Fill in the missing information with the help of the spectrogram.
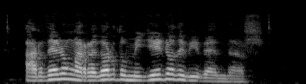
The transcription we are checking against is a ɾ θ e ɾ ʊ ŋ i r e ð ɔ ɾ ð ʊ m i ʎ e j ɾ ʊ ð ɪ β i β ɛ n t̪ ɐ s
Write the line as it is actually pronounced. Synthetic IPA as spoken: a ɾ ð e ɾ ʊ ŋ a r e ð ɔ ɾ ð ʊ m i ʎ e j ɾ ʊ ð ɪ β i β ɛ n d̪ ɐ s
